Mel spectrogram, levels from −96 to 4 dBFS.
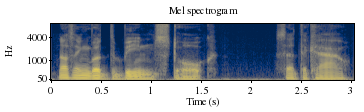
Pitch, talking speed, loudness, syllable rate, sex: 80 Hz, 160 wpm, -18 LUFS, 4.0 syllables/s, male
